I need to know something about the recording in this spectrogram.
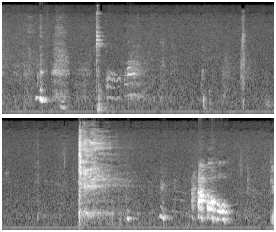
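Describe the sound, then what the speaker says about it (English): An indoor cat meows and caterwauls several times, the loudest calls close and insistent near the end, among scattered knocks and handling noises with brief voices. "we got a cat here bothering us."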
